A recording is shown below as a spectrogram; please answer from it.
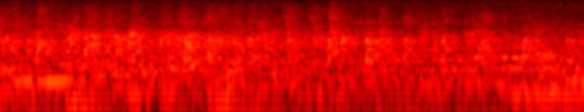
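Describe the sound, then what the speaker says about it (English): An audience at a conclave fireside chat gives a dense, steady round of applause that sounds fairly distant, with no talking over it. "Can we have a huge, huge round of applause for Naiyaa Saggi, please?"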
